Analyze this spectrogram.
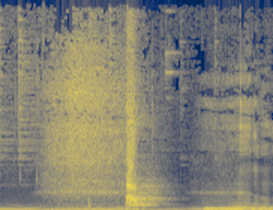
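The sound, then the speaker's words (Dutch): A dog gives one sharp, loud bark that stands out over a low background hiss. “Ik word helemaal gek van het beest. Je kunt je niet omdraaien of dat ding begint dan weer te blaffen.”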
